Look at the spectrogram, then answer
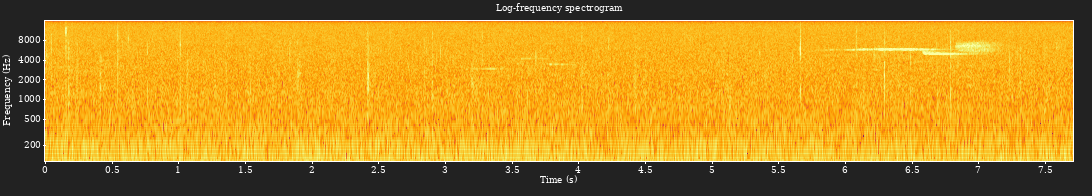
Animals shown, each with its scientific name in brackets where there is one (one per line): Hermit Thrush (Catharus guttatus)
Black-throated Green Warbler (Setophaga virens)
